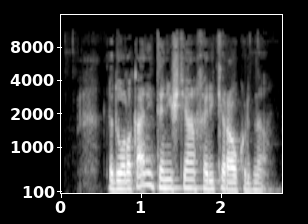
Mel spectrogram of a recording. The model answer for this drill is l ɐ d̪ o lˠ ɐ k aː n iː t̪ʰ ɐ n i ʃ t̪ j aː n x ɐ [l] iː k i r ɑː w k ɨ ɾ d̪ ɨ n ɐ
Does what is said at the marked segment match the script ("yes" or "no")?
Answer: no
